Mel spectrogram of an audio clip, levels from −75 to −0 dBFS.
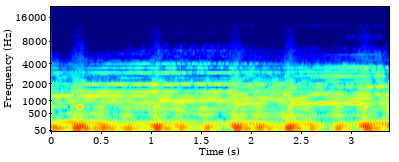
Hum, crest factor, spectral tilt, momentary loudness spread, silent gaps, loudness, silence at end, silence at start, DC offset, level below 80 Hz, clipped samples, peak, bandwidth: none; 14 dB; -7 dB/octave; 3 LU; none; -20 LUFS; 0 s; 0 s; under 0.1%; -42 dBFS; under 0.1%; -4 dBFS; 7.8 kHz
